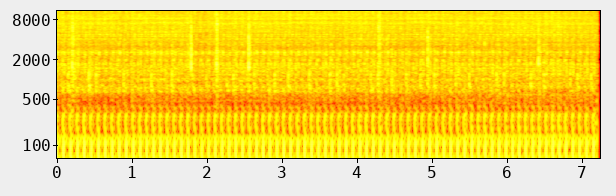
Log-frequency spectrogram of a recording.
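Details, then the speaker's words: Suzuki Quad Runner 250 quad, restoration, exhaust system refitted, back to spec: deep, even single-cylinder thump at steady beat, no misses or rattles, transmission running through all gears; normal running. "Transmissions running through all its cogs properly exhaust I think it sounds all right"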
